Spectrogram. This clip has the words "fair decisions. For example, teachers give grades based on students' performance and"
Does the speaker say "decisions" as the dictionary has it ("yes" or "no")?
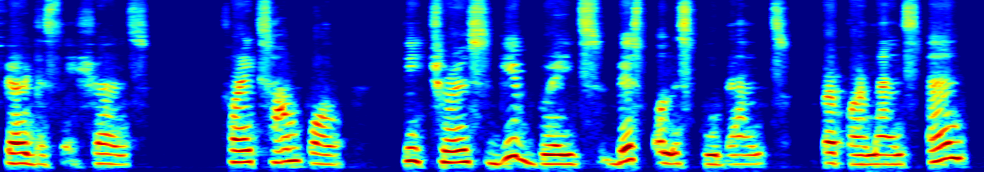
no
